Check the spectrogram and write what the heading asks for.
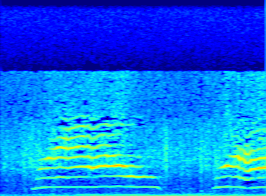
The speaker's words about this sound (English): Pale and trembling, Perry White stares at the cat on Jimmy Olsen's bed, a cold black cat that, awakened by the opening of the door, rises and stretches, mewing plaintively, its green eyes glowing like emeralds.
